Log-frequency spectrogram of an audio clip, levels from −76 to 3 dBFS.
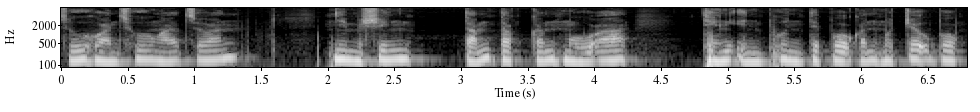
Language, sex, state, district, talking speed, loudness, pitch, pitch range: Mizo, female, Mizoram, Aizawl, 150 wpm, -18 LUFS, 145 Hz, 140-155 Hz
